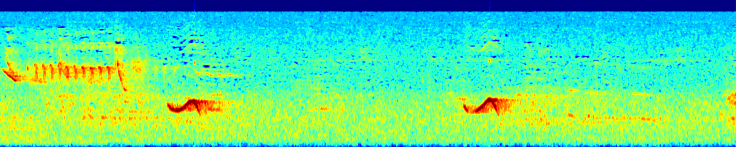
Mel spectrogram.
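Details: Male and female Asian koel recording: a buzzy pulsed series at the start, then two clear rising-and-falling whistled notes spaced about four seconds apart, against a quiet background hiss.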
